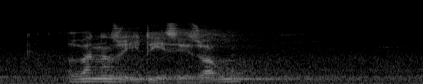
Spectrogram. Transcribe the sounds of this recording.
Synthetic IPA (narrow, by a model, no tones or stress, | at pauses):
βanazʷiʔitʼiɦisizʷaβu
